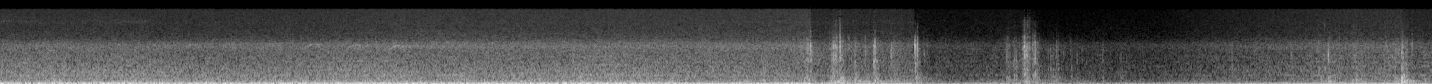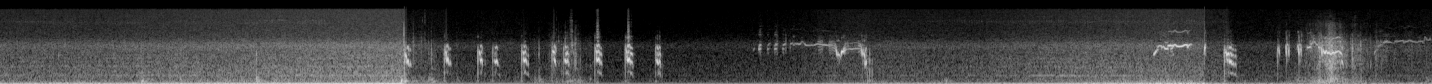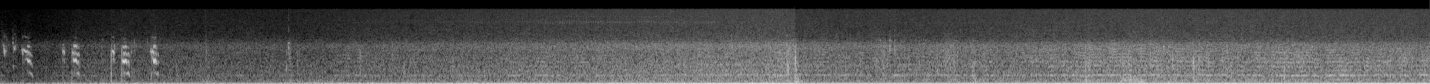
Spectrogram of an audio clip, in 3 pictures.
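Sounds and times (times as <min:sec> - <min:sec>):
wind noise: 0:00.0 - 0:20.9, 0:21.9 - 0:42.9
eagle calling: 0:18.4 - 0:21.0, 0:21.8 - 0:23.1, 0:25.8 - 0:30.3.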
